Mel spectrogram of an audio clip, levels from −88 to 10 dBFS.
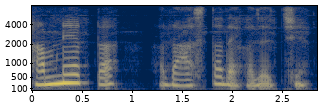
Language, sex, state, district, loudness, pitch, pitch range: Bengali, female, West Bengal, Cooch Behar, -16 LUFS, 245 Hz, 235-275 Hz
